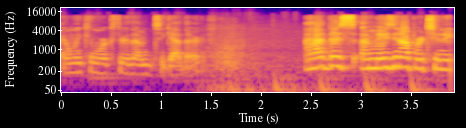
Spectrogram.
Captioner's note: air whooshing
